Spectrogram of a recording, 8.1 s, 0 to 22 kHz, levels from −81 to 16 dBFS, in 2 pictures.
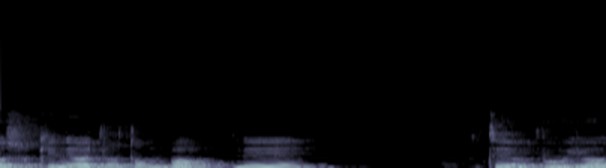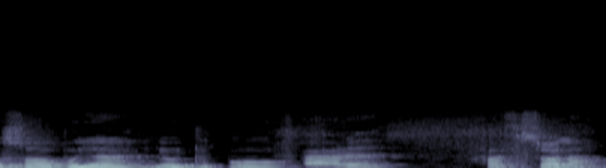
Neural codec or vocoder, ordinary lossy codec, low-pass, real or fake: none; none; none; real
